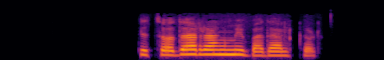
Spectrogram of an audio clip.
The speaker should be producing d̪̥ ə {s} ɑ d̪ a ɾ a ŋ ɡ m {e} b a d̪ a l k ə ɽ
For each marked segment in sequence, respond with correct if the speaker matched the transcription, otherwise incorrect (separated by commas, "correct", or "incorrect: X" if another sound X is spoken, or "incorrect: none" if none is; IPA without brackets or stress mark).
incorrect: t͡s, correct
